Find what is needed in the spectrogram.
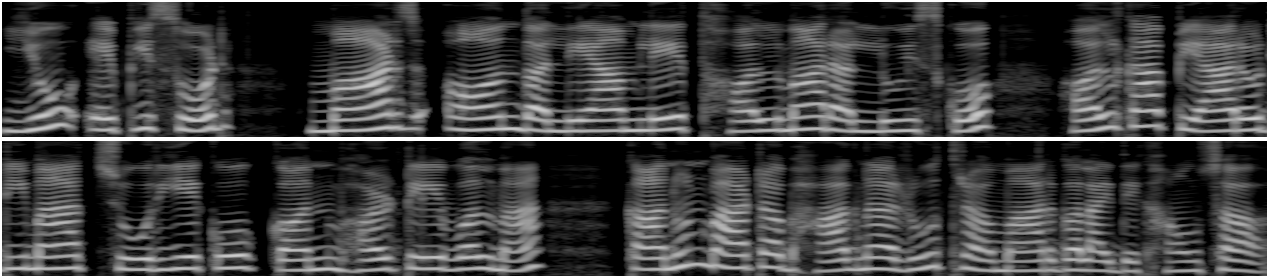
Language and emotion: Nepali, neutral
